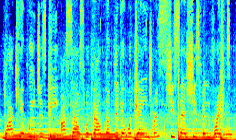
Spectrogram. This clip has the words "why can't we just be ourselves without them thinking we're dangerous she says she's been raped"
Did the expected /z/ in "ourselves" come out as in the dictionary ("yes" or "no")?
yes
